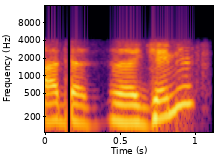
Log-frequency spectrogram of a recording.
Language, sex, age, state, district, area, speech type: Kashmiri, male, 18-30, Jammu and Kashmir, Anantnag, rural, conversation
